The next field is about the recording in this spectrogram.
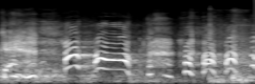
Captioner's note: laughter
